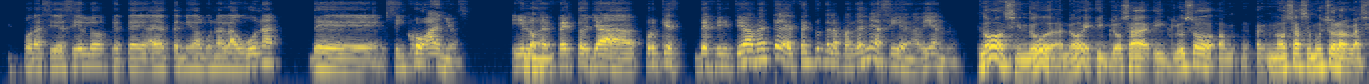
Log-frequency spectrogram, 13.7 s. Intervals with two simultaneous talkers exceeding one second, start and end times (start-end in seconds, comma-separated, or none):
none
